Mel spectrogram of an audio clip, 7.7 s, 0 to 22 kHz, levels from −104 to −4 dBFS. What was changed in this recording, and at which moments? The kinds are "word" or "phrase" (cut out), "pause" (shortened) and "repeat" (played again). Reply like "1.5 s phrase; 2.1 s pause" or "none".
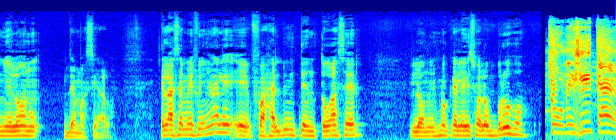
none

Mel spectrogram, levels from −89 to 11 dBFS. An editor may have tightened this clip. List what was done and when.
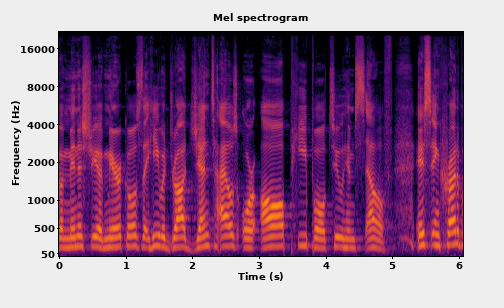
none

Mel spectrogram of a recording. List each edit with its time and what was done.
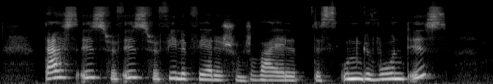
1.2 s repeat; 2.5 s word; 3.4 s word

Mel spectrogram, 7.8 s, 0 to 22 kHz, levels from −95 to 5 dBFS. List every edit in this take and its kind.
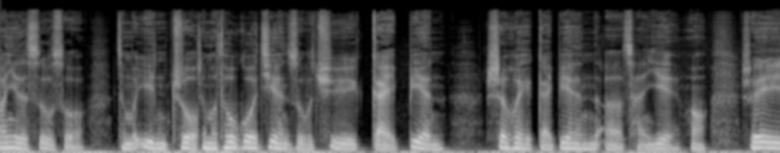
2.0 s word

